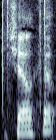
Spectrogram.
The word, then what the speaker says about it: Michalko: Is Otto Michalko, is that how you pronounce his surname? Yep, Michalko.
